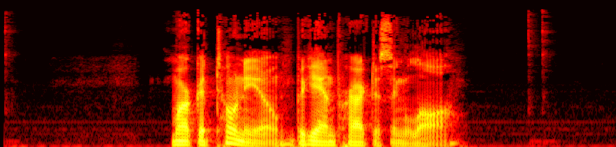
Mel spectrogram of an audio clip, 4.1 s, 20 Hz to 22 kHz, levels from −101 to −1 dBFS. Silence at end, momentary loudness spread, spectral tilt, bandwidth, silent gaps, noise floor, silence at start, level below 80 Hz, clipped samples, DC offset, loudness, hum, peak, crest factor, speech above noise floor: 1.05 s; 7 LU; -5.5 dB/octave; 15.5 kHz; none; -68 dBFS; 1.15 s; -42 dBFS; under 0.1%; under 0.1%; -22 LUFS; none; -4 dBFS; 22 dB; 46 dB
